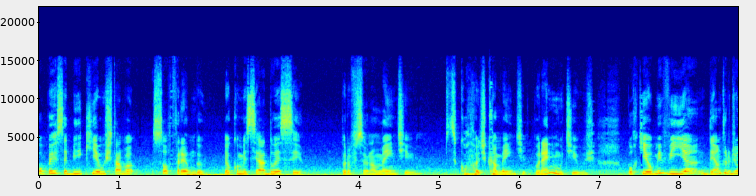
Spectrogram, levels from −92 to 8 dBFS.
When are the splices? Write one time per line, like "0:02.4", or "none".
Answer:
none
